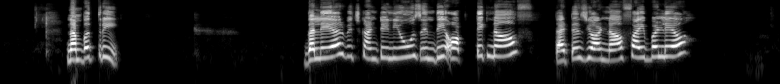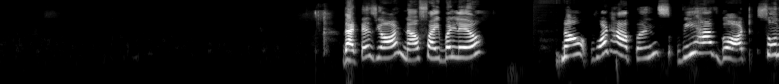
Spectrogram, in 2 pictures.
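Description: A woman speaks calmly and clearly into a close microphone, in short bursts with pauses.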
